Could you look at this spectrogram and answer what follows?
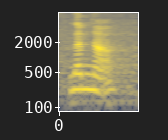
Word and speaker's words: Libnah: His mother's name was How to pronounce Emutal, the daughter of Jeremiah of Libaniah. How to pronounce Libnah.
